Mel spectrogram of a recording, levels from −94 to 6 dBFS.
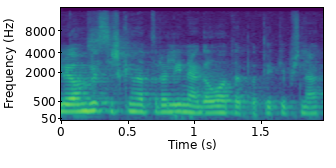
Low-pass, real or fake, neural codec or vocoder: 14.4 kHz; real; none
